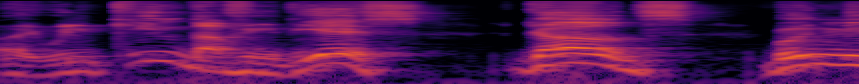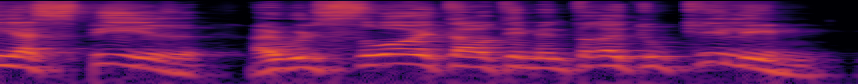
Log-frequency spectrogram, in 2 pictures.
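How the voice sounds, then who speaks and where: A man's voice: fairly high pitch, very animated, unhurried, fairly bright tone, voice pushed up. A man voicing an angry, imperious king in a theatrically told story. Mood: vengeful. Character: angry, petulant king plotting murder.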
